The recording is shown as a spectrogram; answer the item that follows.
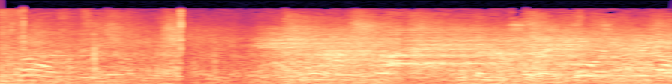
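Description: Crowd of spectators in a large indoor hall, many voices talking and calling at once, swelling louder about two seconds in. A single sharp knock sounds about a second in.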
